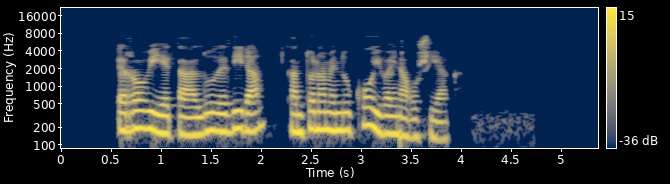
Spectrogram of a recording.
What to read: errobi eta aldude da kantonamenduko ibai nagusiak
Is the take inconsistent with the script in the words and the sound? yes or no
yes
